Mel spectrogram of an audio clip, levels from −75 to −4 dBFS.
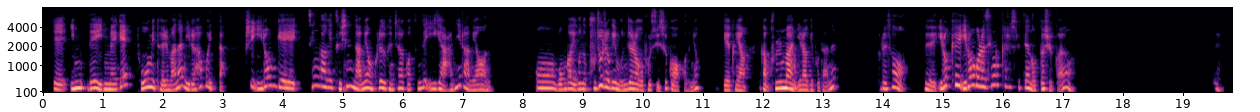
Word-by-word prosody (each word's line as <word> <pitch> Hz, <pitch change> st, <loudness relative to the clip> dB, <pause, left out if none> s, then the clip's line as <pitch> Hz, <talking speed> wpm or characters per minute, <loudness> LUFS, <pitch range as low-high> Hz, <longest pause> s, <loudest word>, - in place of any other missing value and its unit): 이제 180 Hz, -5 st, -2 dB
인 225 Hz, +3 st, +6 dB
내 215 Hz, +2 st, +2 dB
인맥에 190 Hz, -, +1 dB
도움이 240 Hz, +3 st, +3 dB
될 165 Hz, -6 st, -2 dB
만한 225 Hz, -, 0 dB
일을 180 Hz, -1 st, +1 dB
하고 285 Hz, +7 st, -4 dB
있다.' 215 Hz, -1 st, -7 dB, 0.3 s
혹시 295 Hz, -, -4 dB
이런 285 Hz, +9 st, 0 dB
게 220 Hz, -6 st, +1 dB
생각이 275 Hz, -5 st, -3 dB
드신다면 225 Hz, -1 st, +2 dB
그래도 220 Hz, -2 st, +2 dB
괜찮을 200 Hz, +3 st, -1 dB
것 180 Hz, -, -6 dB
같은데 210 Hz, +6 st, -2 dB
이게 200 Hz, -2 st, 0 dB
아니라면 175 Hz, -, -3 dB, 0.7 s
어 225 Hz, -, -2 dB, 0.3 s
뭔가 190 Hz, +3 st, 0 dB
이거는 190 Hz, +1 st, 0 dB
구조적인 220 Hz, 0 st, +2 dB
문제라고 180 Hz, +1 st, +1 dB
볼 170 Hz, +1 st, -4 dB
수 170 Hz, -, -10 dB
있을 215 Hz, -, -5 dB
것 175 Hz, -, -3 dB
같거든요, 150 Hz, -, -6 dB, 0.3 s
이게 160 Hz, -2 st, -1 dB
그냥 155 Hz, -3 st, -3 dB, 0.2 s
약간 185 Hz, -4 st, -2 dB
불만이라기보다는. 200 Hz, -, +3 dB, 0.6 s
그래서 205 Hz, +2 st, -2 dB, 0.2 s
네. 170 Hz, -8 st, 0 dB
이렇게 300 Hz, -, +2 dB
이런 295 Hz, +9 st, +3 dB
거를 290 Hz, -3 st, +4 dB
생각하셨을 280 Hz, -5 st, -7 dB
땐 230 Hz, -3 st, +3 dB
어떠실까요? 200 Hz, +6 st, -2 dB, 2.3 s
네. 180 Hz, -1 st, -10 dB
210 Hz, 325 characters per minute, -23 LUFS, 180-245 Hz, 2.3 s, 인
